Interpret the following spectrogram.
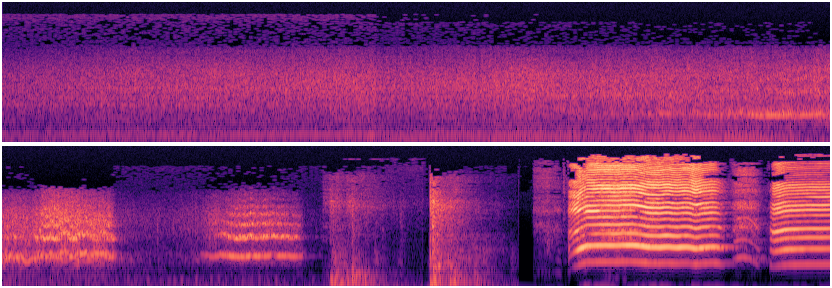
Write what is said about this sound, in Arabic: ماذا حدث؟ إنه صوت حادث سير.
